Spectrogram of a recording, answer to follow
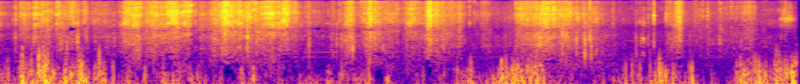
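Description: Footsteps crunching through dry fallen leaves and creek-bed gravel, uneven and crackly, over a low, uneven rumble on the microphone.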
